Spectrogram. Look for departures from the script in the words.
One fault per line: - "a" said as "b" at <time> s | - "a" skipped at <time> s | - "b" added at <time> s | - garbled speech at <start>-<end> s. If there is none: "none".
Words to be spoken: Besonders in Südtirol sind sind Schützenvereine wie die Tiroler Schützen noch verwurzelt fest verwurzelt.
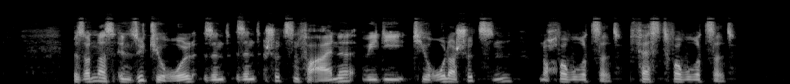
none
